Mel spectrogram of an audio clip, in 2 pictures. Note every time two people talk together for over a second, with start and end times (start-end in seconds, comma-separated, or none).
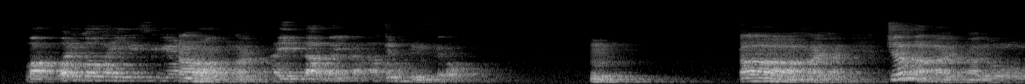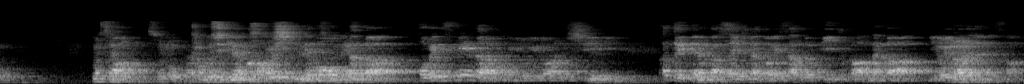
12.2-13.8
